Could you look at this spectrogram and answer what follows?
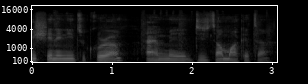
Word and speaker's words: Sheneni: How are you, Sheneni? I'm fine. Yeah, I hope I got that pronunciation right.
